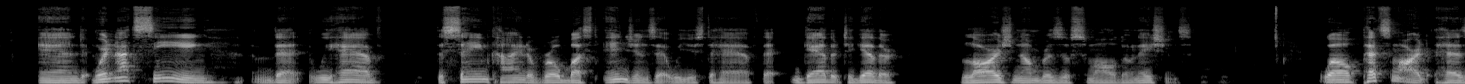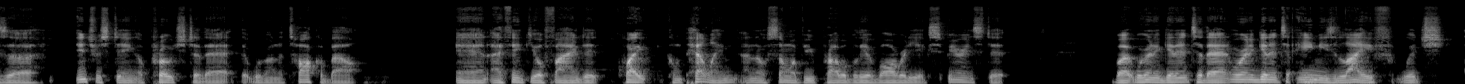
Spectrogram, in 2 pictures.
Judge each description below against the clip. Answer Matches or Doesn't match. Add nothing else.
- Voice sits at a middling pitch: Doesn't match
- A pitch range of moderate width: Matches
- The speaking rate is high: Doesn't match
